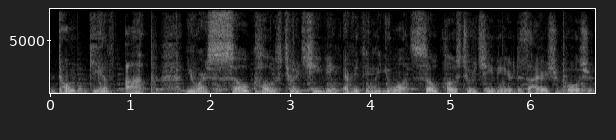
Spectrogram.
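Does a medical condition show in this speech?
No.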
